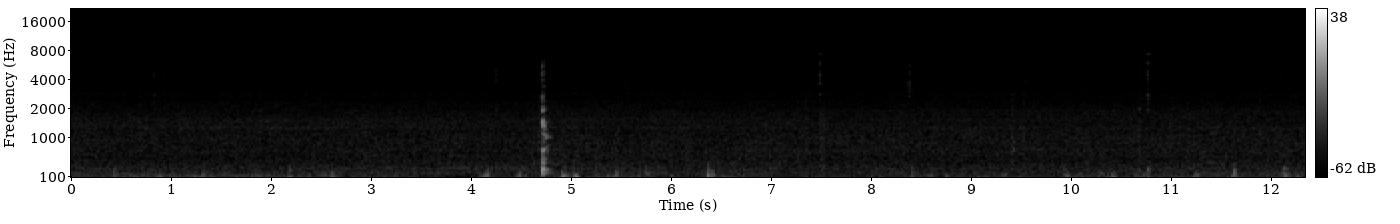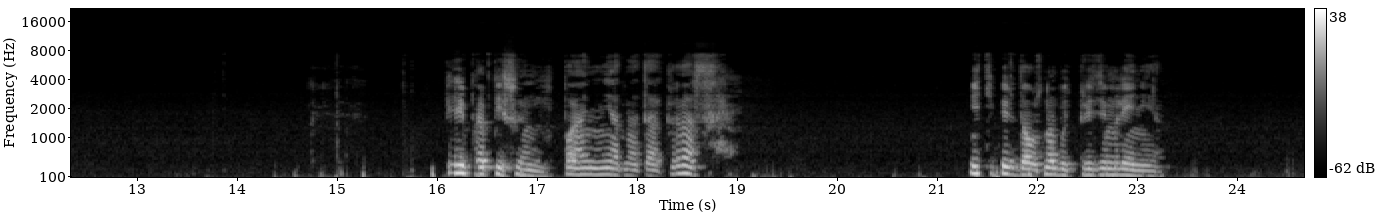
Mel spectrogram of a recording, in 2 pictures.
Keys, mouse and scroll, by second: 0.8 click, 4.1 click, 5.5 r, 8.4 g, 10.5 click, 12.0 g, 15.0 a, 15.5 i, 17.4 click.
